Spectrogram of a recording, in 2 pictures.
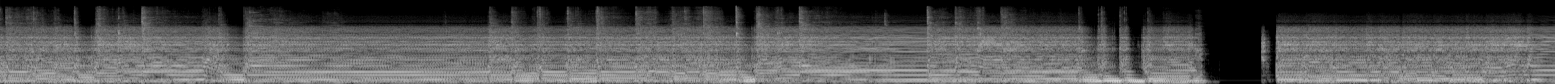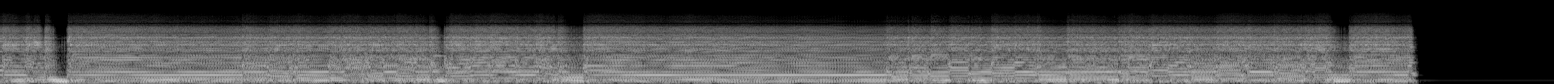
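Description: Heavily distorted electric guitar riffing through a DAE Duality DX drive pedal on its red channel, gain-stacked into an already gained-up amp for extra compression and saturation, heard from a mic'd isolation cabinet. The playing drops out for about half a second about twelve seconds in and stops abruptly just before the end.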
